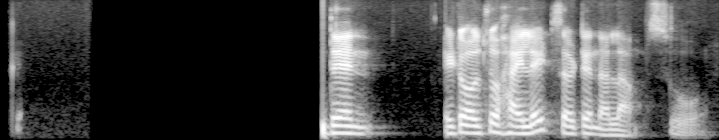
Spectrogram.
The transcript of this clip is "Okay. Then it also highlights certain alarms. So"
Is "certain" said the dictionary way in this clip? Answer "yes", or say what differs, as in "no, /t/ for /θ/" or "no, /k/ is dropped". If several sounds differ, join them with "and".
yes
